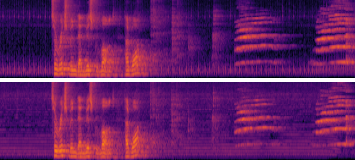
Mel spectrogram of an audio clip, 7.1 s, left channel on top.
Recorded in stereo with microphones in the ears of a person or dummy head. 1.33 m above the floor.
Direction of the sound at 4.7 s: 15° right (ahead or behind).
